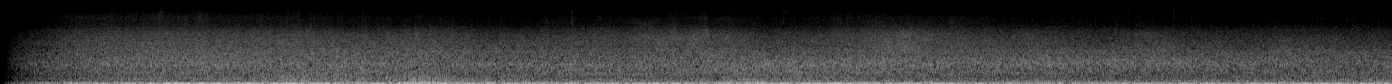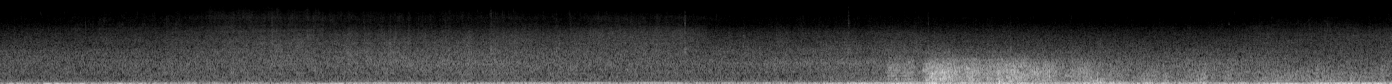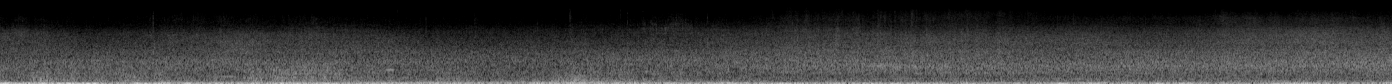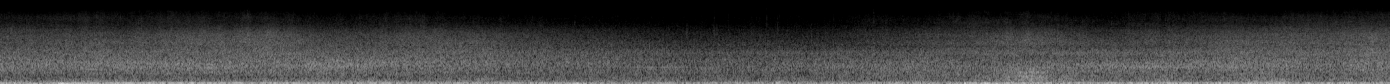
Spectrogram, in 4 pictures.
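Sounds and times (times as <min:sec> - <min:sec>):
urban city ambience on a rainy day: 0:00.1 - 0:55.6
distant thunder: 0:22.2 - 0:35.4, 0:51.3 - 0:55.6.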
